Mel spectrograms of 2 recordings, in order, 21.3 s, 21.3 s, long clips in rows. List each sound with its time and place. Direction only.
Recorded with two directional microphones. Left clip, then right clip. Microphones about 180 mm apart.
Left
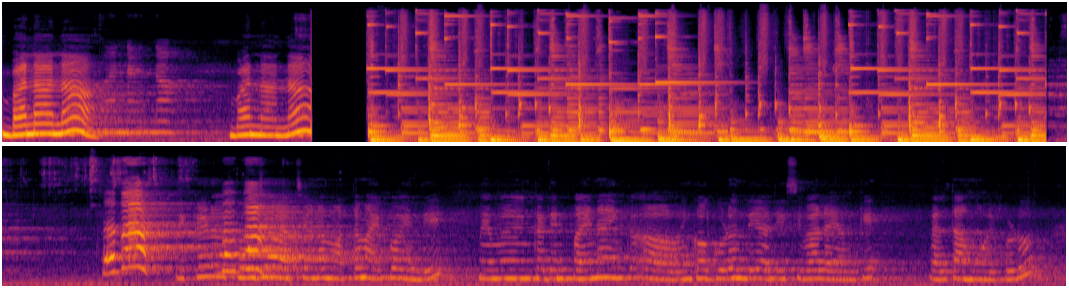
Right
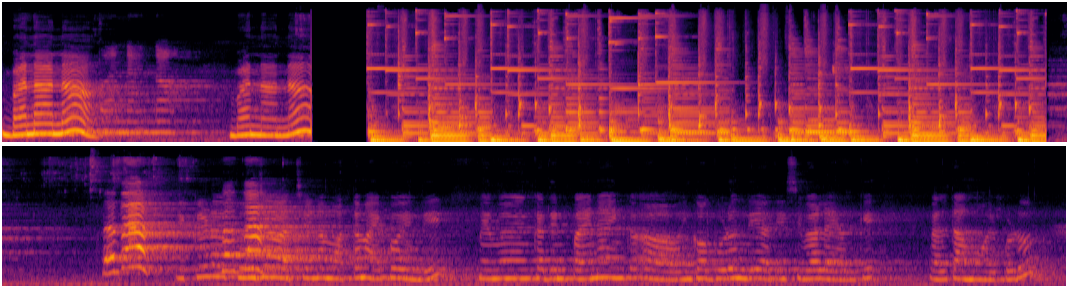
0.1 s a woman's voice: centre (ahead or behind)
1.3 s music: 10° left (ahead or behind)
2.3 s a woman's voice: centre (ahead or behind)
3.6 s music: 5° right (ahead or behind)
11.6 s a sound: 20° left (ahead or behind)
14.2 s a woman's voice: 5° left (ahead or behind)
15.4 s a sound: 10° left (ahead or behind)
